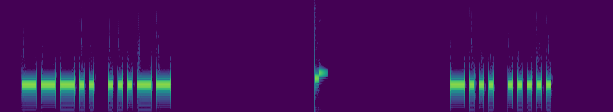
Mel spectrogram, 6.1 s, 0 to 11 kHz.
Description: Morse code, heard as a keyed tone, about 25 wpm, 700 Hz. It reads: 8 3 B 5
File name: Two Letter-Number Combinations - 25wpm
